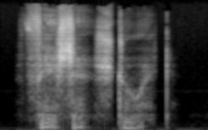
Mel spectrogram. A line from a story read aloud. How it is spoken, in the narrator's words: whispered old Wrinkly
